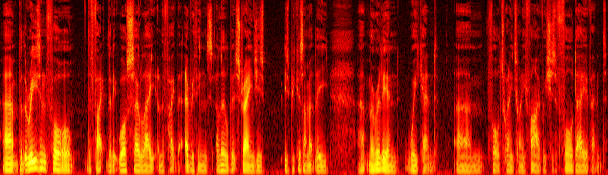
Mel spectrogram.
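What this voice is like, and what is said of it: Tired, fatigued voice. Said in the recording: “it was a late night, which you can probably hear in my voice... I'm feeling a little bit fatigued this morning”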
